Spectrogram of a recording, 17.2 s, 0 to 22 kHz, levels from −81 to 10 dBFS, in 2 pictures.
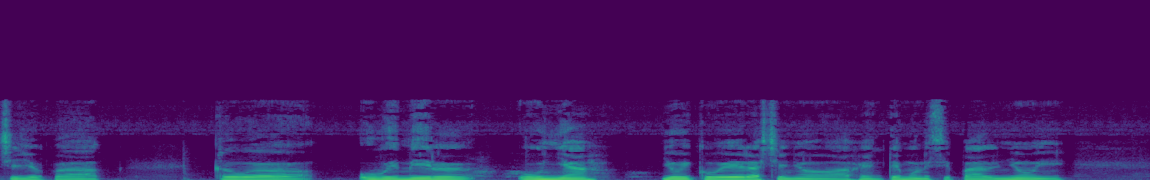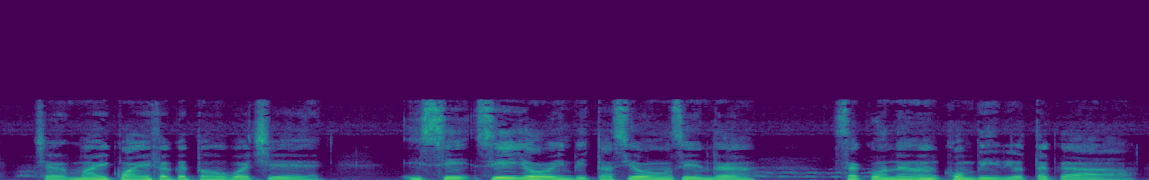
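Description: The speech was likely squeezed through MP3 compression at a low bitrate, plainly audible from start to finish and consistent with roughly 45 kbps. The encoder discarded everything above 9.8 kHz, leaving the speech dull, with weak detail flickering in and out and a watery, swirling texture.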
